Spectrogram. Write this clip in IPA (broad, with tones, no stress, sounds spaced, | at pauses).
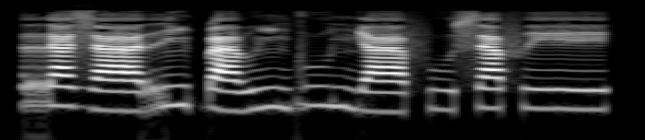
r a˦ z aː˨ r ĩ˦ ɓ a˨ β ĩ˦ ɡ uː˦ ɲ aː˨ f u˨ s a˦ f eː˦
